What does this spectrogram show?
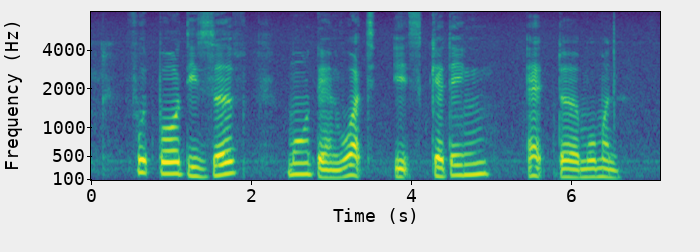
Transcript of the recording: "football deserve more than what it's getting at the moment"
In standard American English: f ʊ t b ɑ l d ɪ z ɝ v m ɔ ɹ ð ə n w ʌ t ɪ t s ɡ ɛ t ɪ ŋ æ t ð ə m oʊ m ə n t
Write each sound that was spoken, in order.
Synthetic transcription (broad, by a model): f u t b ɑ l d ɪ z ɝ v m ɔ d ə n w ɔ t ɪ t s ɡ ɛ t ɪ ŋ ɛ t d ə m oʊ m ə n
